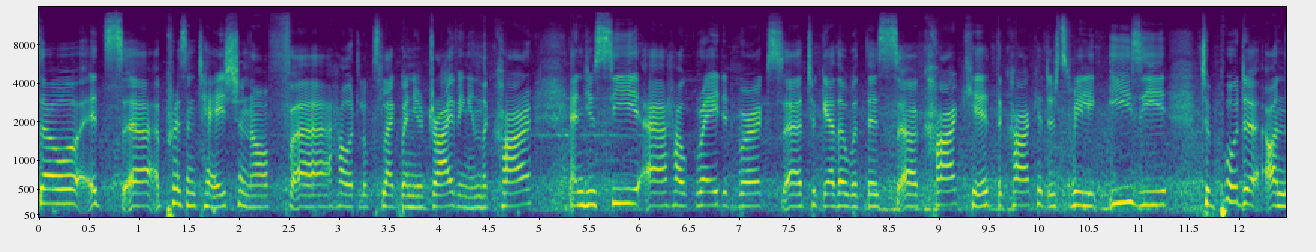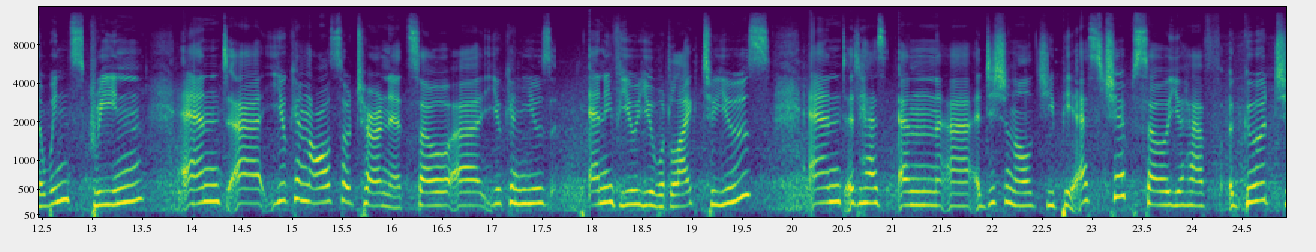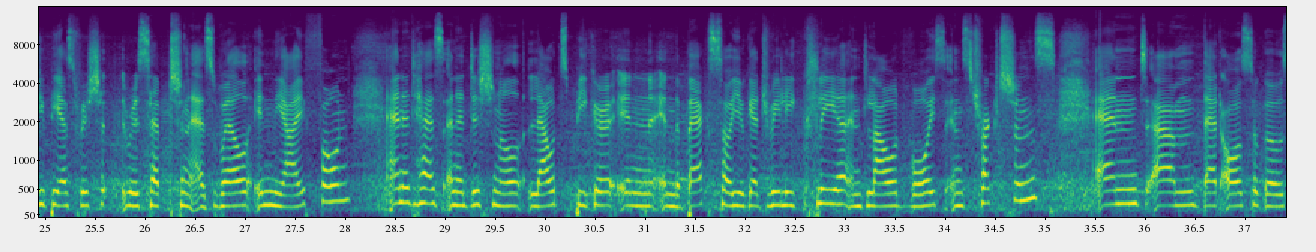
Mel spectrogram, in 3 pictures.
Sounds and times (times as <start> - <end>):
Speech: 0.0 - 37.4.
